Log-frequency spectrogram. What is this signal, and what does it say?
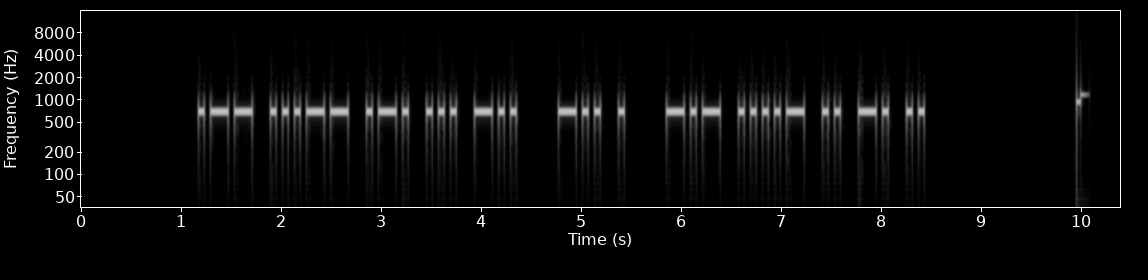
Morse code, heard as a keyed tone, about 21 wpm, 700 Hz. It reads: W3RSD DE K4INI
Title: USA Callsign DE Callsign - 5 Characters - 20wpm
